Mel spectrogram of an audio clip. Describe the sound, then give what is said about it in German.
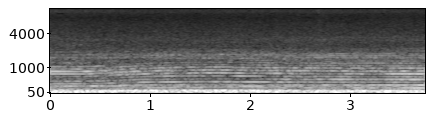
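A motorcycle engine drones steadily outside, a low buzzing hum with a constant pitch that holds for several seconds at a fairly even loudness, with no voices. “Nee, das ist ein Motorrad.”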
